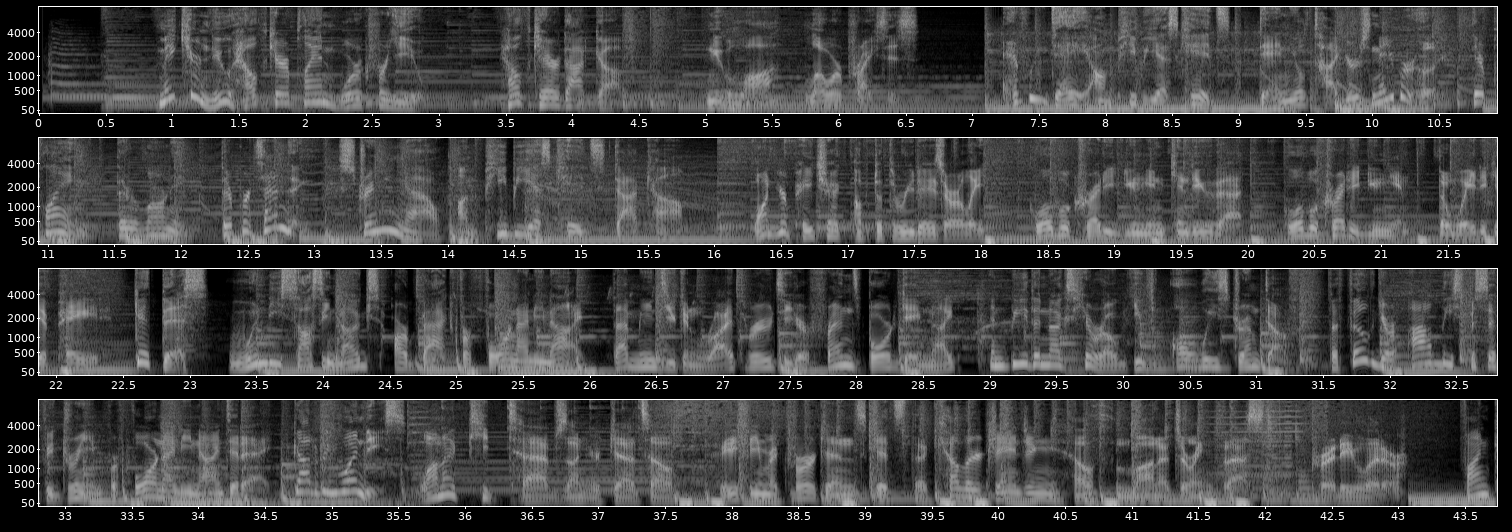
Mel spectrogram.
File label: Voice, Commercial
